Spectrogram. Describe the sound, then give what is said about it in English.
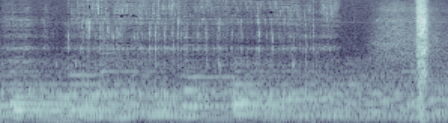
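Green tea being poured or sipped: a steady liquid trickle with ringing, pitched tones, ending in a short sharp splash or slurp near the end. No one speaks. “That was my tea. That was my green tea.”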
